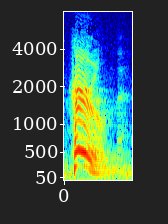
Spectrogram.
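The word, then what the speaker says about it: Köln: Curln. Curln. – Oh, could you spell it, Alan? – K-U-R-L-N. Oh, wait, no, that's the way you pronounce it. – Cologne. – Cologne. Cologne. – Yeah, Cologne. K-U-M-L-O-T-U-O-L-N.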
